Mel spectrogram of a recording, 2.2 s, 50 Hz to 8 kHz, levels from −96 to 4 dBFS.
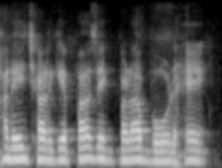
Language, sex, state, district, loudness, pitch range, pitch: Hindi, male, Karnataka, Bangalore, -17 LUFS, 140-155 Hz, 150 Hz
